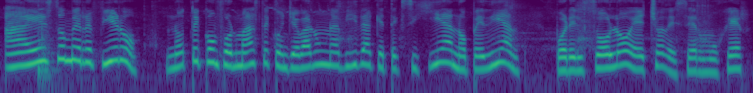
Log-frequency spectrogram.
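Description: A woman's voice: on the high side, normal speed, darkish tone, lightly acted. A woman playing a curious, admiring, outspoken young village niece in a radio drama, eager and questioning.

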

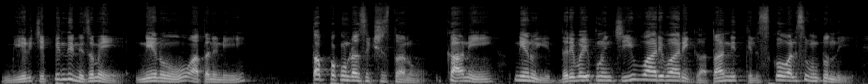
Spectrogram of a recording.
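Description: A man voicing a stern but fair village elder who judges disputes in a moral story, measured and authoritative. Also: a little high, very animated. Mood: calm, firm. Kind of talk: dramatised moral story acting.

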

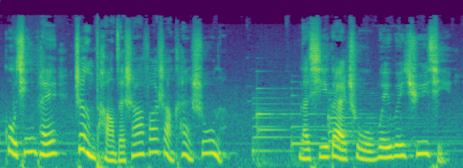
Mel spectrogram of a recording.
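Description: Brief: female narrator, calm storytelling, lively pitch, soft music bed. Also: unhurried. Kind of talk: scripted narration.

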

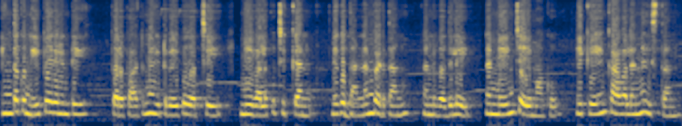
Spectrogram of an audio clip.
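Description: Pleading young mermaid, mellow and high voiced by a woman. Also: steady tone, a little fast, close to an everyday voice, rough recording. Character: pleading young mermaid bargaining for her freedom. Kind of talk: animated moral story voice acting.

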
